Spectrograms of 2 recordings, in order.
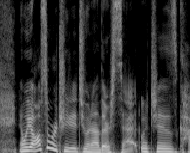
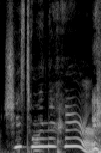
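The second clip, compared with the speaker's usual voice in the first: mock. Joking about pony groomer.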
